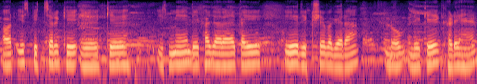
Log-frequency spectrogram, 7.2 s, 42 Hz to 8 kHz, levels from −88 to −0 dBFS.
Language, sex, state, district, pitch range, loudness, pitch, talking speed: Hindi, male, Chandigarh, Chandigarh, 140-155 Hz, -16 LUFS, 145 Hz, 150 wpm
